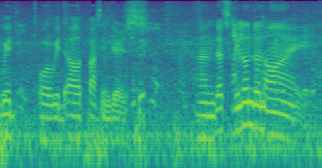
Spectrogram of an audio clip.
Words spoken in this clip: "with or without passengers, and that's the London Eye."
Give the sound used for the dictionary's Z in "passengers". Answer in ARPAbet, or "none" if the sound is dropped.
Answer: S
